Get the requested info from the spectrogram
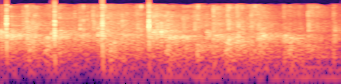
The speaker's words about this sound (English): If we can get a round of applause for Crossroads Community Baptist Church, we really appreciate anybody coming and helping us out.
